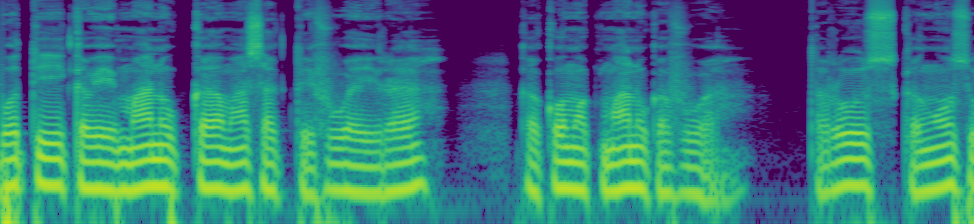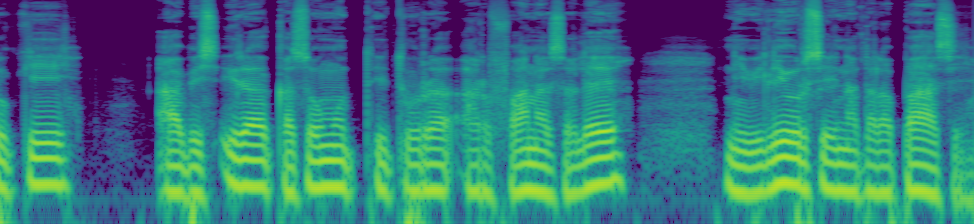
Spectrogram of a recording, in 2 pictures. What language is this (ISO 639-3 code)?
ges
